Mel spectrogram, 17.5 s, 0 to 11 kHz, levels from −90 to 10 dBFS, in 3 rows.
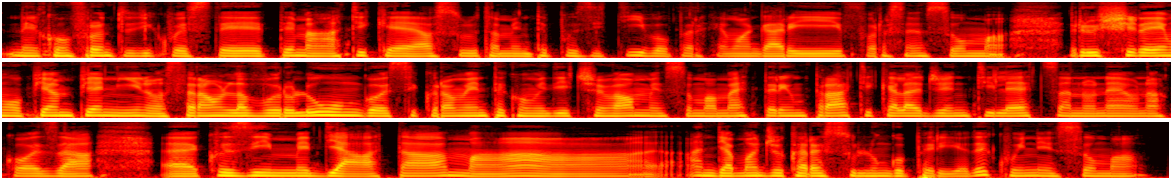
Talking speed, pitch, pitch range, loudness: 155 wpm, 155 Hz, 145-165 Hz, -25 LUFS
